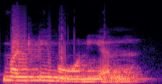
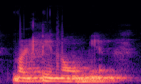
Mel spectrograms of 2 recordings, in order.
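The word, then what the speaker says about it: multinomial: Term, 4 term है तो मल्टीमोनियल, मल्टीनोमियल। देखो कभी कभार गलत भी प्रोनाउंस हो जाता है, मल्टीनोमियल।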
